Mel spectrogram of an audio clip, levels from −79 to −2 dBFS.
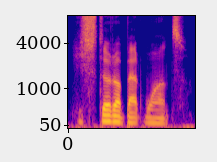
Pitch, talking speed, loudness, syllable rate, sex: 100 Hz, 235 wpm, -17 LUFS, 4.4 syllables/s, male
